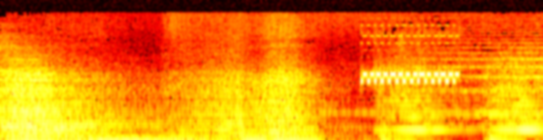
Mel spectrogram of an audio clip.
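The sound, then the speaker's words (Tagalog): A telephone rings with an incoming call: a bright electronic ringtone burst of steady high tones sounds near the end, following several seconds of low, rumbling background. “Tumatawag si Jing!”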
